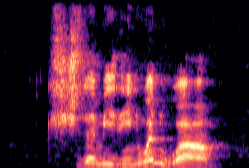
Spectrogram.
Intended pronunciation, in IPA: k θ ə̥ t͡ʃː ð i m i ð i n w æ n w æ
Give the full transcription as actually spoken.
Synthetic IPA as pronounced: k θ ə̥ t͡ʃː ð æ m i ð i n w æ n w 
